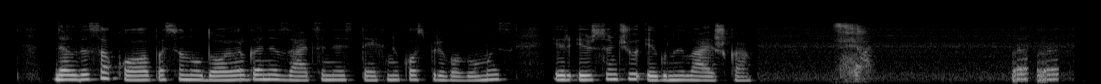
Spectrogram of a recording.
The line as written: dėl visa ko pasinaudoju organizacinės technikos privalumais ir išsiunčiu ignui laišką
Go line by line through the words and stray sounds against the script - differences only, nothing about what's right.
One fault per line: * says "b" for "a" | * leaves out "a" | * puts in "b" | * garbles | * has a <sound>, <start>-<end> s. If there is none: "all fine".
* has a sneeze, 8.3-8.8 s
* has a laugh, 10.1-10.6 s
